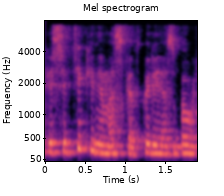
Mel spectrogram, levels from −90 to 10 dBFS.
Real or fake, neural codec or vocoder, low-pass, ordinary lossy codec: real; none; 7.2 kHz; MP3, 48 kbps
